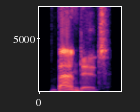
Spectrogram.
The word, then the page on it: bandit: British English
